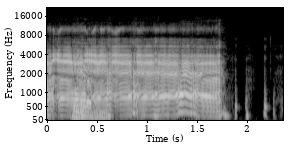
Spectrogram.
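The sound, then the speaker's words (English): A person does a loud, wavering goat-like bleat for almost two seconds, the voice quivering up and down, then breaks off into a few short breathy sounds. “Goat throat?”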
